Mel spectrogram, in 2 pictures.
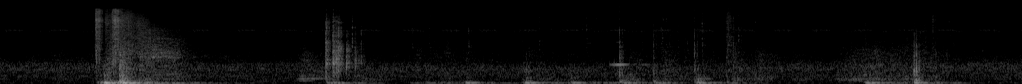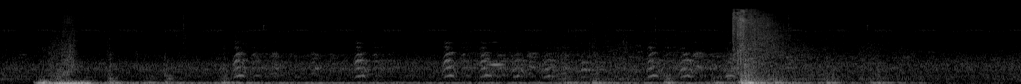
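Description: Footsteps thump and scrape on roof tiles.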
